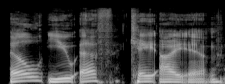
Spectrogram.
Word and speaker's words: Lufkin: L U F K I N. Wow, I Lufkin.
